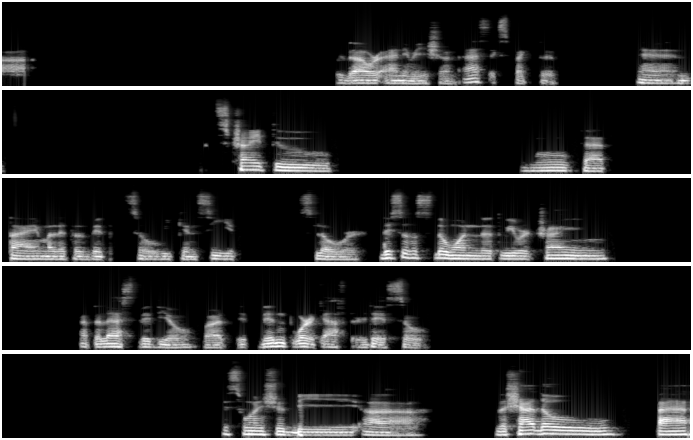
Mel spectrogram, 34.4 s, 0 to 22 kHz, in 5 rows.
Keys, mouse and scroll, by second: 0.1 click, 3.6 click, 3.7 click, 7.0 right click, 11.0 click, 16.2 click, 18.1 click, 19.9-20.8 typing, 25.8 click, 28.1 click.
